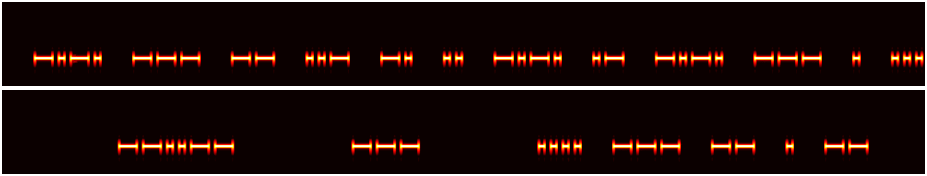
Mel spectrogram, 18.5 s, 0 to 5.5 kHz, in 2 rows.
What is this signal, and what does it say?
Morse code, heard as a keyed tone, about 20 wpm, spaced as for 15 wpm, 750 Hz. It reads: COMUNICACOES , O HOMEM
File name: arquivos / texto / texto 23 20ppm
